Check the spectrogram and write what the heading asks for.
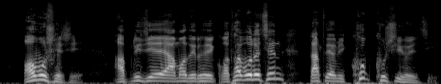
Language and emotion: Bengali, happy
